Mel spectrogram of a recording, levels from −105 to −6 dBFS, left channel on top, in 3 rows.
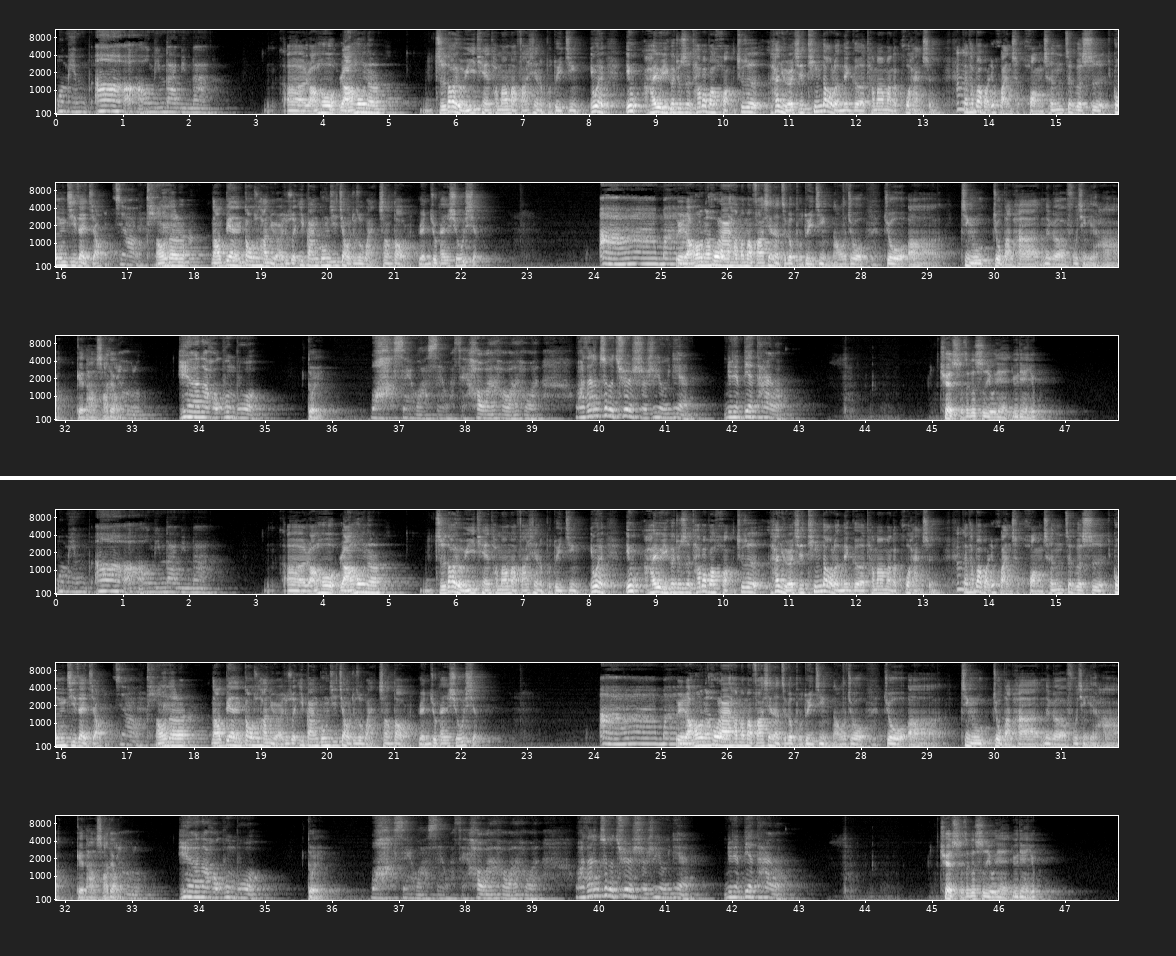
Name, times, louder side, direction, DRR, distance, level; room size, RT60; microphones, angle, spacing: voice 1, 0.0-2.4 3.6-3.7 4.2-4.5 13.5-13.9 16.6-18.0 24.1-25.4 32.6-33.2 33.7-34.9 36.6-41.4 41.9-42.8, left 3 dB, 45° left, 1.2 m, -30 dB
voice 2, 3.5-4.9 5.5-13.2 13.6-16.6 17.4-17.9 18.3-22.2 25.2-29.2 29.5-31.9 32.2-32.8 35.6-35.8 45.1-46.5, equal, 5° left, 0.8 m, -21 dB
15.0 x 8.9 x 9.0 m
head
